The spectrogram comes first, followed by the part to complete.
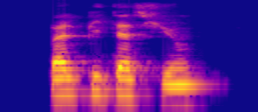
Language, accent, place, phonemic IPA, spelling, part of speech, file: French, France, Lyon, /pal.pi.ta.sjɔ̃/, palpitation, noun, LL-Q150 (fra)-palpitation.wav
- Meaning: palpitation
